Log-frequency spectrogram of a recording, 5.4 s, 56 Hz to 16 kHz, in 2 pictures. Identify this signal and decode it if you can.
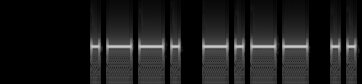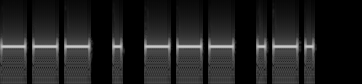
Morse code, heard as a keyed tone, about 20 wpm, 700 Hz. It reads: PY2EOR
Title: DXCC-100 Call Signs - 6 Characters - Repeated 2x - 20wpm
